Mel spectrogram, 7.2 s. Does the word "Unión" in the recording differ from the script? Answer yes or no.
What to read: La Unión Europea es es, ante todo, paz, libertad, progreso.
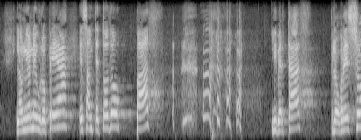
no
